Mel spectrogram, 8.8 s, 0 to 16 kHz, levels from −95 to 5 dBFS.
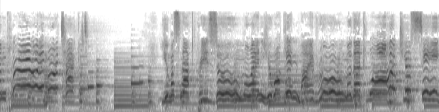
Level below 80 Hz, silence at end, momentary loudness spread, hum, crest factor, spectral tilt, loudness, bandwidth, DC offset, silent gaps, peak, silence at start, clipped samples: -58 dBFS; 0 s; 12 LU; none; 16 dB; -4 dB/octave; -24 LUFS; 11.5 kHz; under 0.1%; none; -8 dBFS; 0 s; under 0.1%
